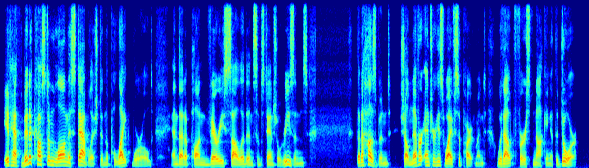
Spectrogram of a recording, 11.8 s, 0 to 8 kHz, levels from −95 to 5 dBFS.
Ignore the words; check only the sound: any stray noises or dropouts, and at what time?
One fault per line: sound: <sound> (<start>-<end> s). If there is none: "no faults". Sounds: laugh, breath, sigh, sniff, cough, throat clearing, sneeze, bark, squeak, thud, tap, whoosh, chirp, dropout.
no faults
